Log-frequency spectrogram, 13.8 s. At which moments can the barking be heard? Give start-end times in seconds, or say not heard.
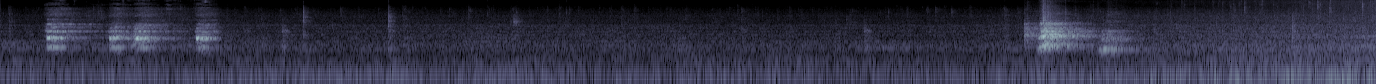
0.5-2.2, 10.2-11.8.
